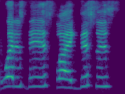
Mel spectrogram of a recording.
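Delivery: high, disbelieving grumbling voice; the people grumbling about the manna, high and incredulous; incredulous complaint. Retold or imitated. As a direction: sound like you can't believe this is your food. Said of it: "They was like".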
